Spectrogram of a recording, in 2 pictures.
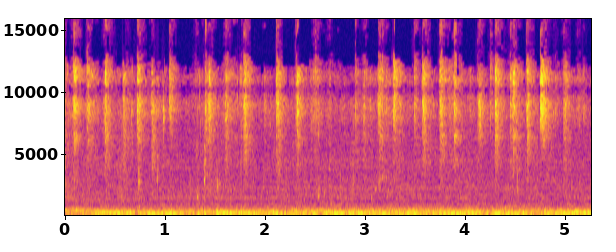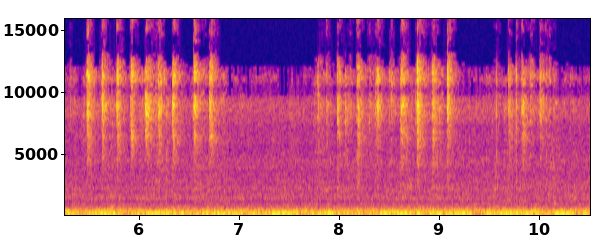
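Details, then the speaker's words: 1960s Maytag washer: steady, even motor hum with a low, smooth drone and no knocks or grinding; motor sounds good, no major leaks, though something like a pebble may be in the pump. "no major leag so far motor sounds good"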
